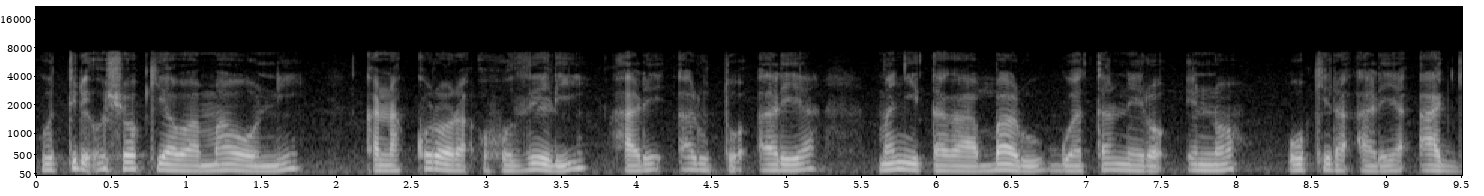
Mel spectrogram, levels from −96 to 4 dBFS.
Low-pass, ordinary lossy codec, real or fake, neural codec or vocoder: 7.2 kHz; none; real; none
